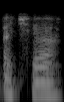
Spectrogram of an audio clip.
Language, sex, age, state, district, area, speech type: Urdu, male, 18-30, Uttar Pradesh, Rampur, urban, conversation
